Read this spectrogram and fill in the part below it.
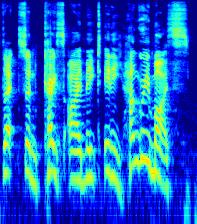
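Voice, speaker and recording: A woman's voice: mid-range voice, expressive, a little slow. A woman voicing a boastful, blunt little male worm in a children's storybook. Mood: helpful. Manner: blunt, boastful, loudly emphatic.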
